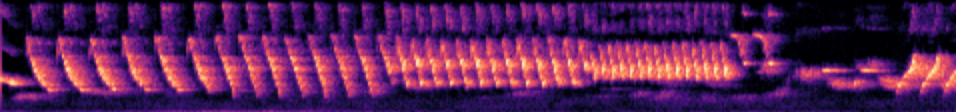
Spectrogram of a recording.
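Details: Lively, nonstop canary song used as a tutor for young canaries and to prompt silent canaries to sing. Rapid repeated high descending sweeps give way to a fast buzzy rolling trill, then scattered whistled notes and a renewed burst of sweeps.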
